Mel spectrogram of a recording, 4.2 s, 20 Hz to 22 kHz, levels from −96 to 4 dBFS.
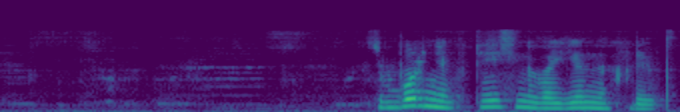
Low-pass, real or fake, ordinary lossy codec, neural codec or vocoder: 7.2 kHz; fake; none; codec, 32 kHz, 1.9 kbps, SNAC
